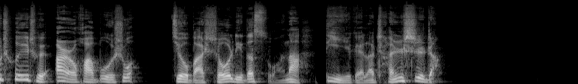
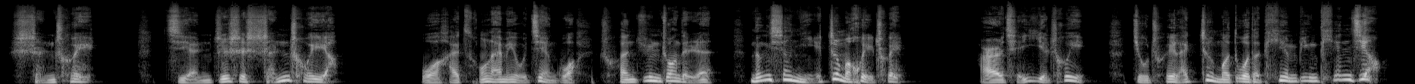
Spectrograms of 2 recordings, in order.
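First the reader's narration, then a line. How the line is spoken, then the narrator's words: Admiring exclamation. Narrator (Chinese): 吴吹吹赞叹道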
